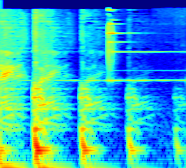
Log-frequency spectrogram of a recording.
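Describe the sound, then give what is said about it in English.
Wind chime sound effect: a few bright, ding-like struck tones, each ringing and fading before the next, with one clear, sustained high shimmer midway through. “Bring in those wind chimes.”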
